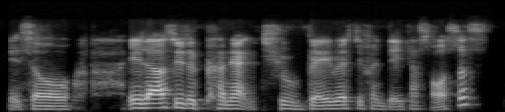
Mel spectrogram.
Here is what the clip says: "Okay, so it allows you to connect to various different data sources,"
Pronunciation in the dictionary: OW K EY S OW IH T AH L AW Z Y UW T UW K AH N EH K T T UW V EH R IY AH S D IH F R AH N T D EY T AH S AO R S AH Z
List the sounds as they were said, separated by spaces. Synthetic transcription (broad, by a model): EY S OW IH T L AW S Y UW T UW K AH N EH K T T UW V EH R IY AH S D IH F R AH N D EY T AH S AO S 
